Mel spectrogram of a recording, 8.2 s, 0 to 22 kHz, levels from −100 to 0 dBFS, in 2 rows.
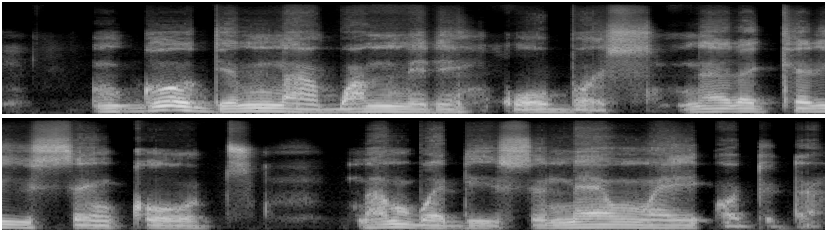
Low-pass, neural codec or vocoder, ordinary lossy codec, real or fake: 19.8 kHz; autoencoder, 48 kHz, 32 numbers a frame, DAC-VAE, trained on Japanese speech; none; fake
